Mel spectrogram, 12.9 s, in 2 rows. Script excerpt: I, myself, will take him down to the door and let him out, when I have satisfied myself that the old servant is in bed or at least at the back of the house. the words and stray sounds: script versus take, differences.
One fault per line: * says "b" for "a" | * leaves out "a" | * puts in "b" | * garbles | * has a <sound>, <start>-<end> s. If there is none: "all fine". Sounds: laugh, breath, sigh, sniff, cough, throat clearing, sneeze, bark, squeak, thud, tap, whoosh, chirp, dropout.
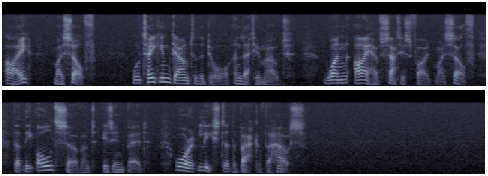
* says "one" for "when"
